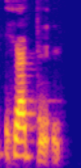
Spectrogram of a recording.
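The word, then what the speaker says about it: Kvapil: in the commentary, but his last name is has a V in it. We're not really getting any V sounds when we say quaple.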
